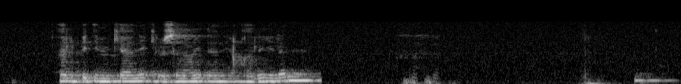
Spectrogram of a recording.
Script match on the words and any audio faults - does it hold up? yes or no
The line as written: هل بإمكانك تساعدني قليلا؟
no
